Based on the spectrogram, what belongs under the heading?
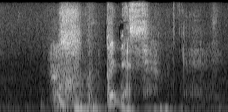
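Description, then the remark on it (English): A single loud sneeze with a sharp breathy onset and noisy burst, followed by a brief exhale, heard on its own with faint background noise around it. “Live sneeze from the chosen one of what's going on.”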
